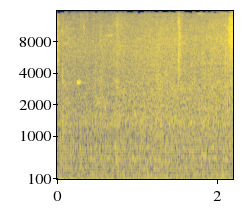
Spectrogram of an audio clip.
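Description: Van's engine and tyre noise heard from inside the cabin while driving, a steady low rumble.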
